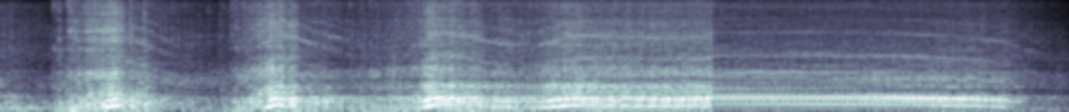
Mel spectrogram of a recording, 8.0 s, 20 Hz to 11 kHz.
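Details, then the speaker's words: Blown V8 burnout car "Shut Up" at Northern Nats, test run before competition: three sharp throttle blips then a steady lumpy high idle, clean and even; no oil leaks, sounded on song. "No oil leaks. And she sounded fucking on song."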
